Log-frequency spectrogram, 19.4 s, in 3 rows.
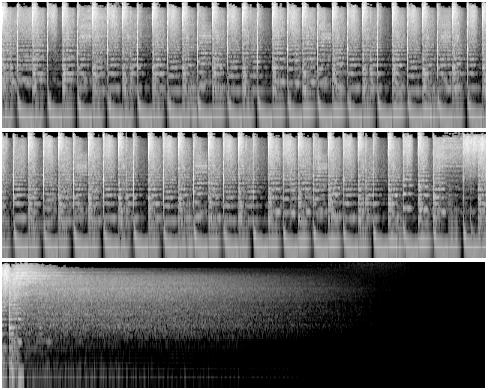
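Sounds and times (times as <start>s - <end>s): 
Yamaha keyboard accompaniment style: 0.0s - 13.2s.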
